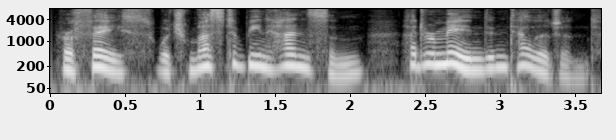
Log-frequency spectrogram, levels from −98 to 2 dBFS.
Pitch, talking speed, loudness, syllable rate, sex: 170 Hz, 165 wpm, -16 LUFS, 5.4 syllables/s, male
